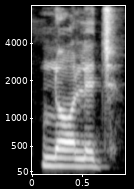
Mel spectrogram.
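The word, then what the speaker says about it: knowledge: पढ़ते हैं जा और आपको एन से पहले के लिखा मिला है अगर आपको कभी एन से पहले के लिखा मिले तो हमें के का उच्चारण नहीं करना होता यह हमारा रूल होता है तो इतनी मीनिंग बनी नो एल ईडी जी ई लेज नॉलेज नॉलेज नॉलेज का मतलब होता है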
